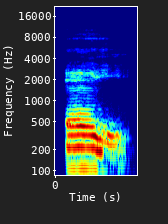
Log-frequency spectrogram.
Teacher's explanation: In an American accent, we never use that sound on its own. We would couple it with a little bit of this sound I, and that becomes what's called a diphthong, the di part meaning two.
